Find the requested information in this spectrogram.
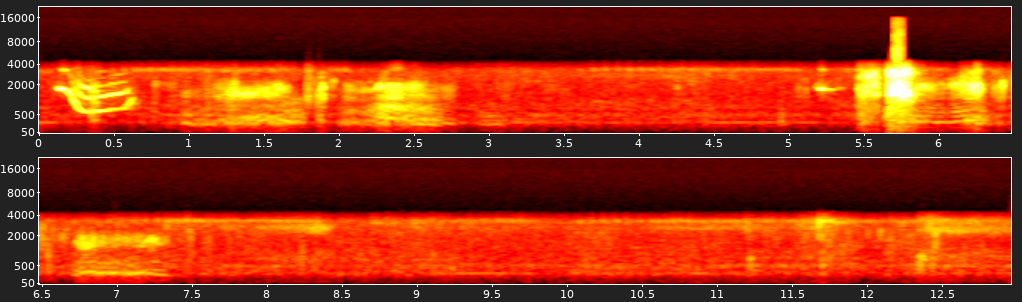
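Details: Rottweiler pups, six weeks old, play-fighting: a sharp rising yip opens, then rough, buzzy growling bursts at one to two seconds, a loud clattering knock near the middle, more growls, then long quiet stretches with faint squeaks.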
